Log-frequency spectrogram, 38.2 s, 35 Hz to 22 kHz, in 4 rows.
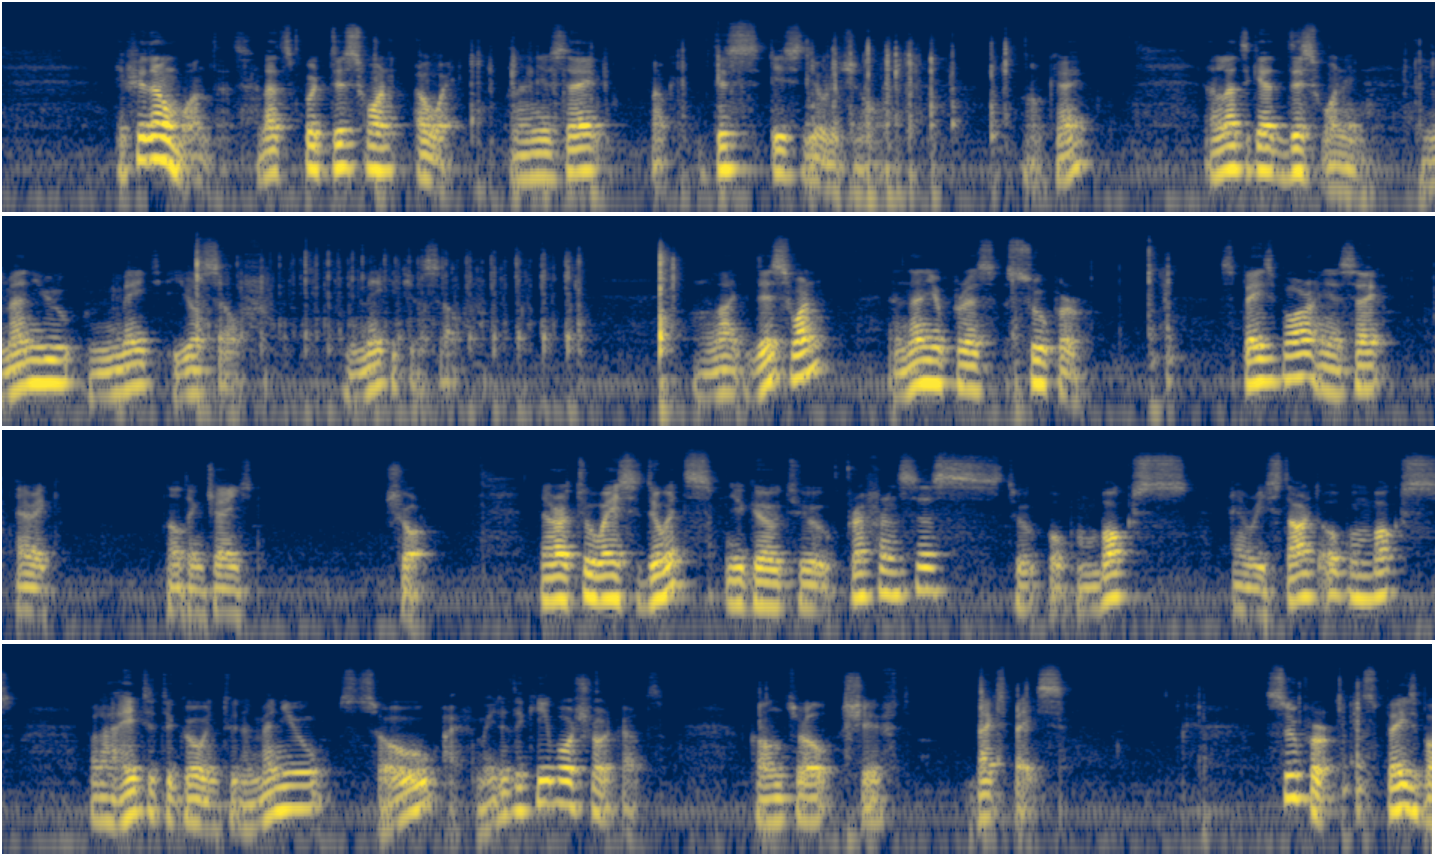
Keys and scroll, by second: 2.5 F2, 3.1 Right, 3.4 Right, 3.6 Right, 3.7 Right, 3.9 Right, 4.7-6.7 typing, 9.4 F2, 10.3 Right, 10.8-13.3 typing, 13.9 Return, 17.2 super+space, 35.2 ctrl+shift+BackSpace, 37.6 super+space.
